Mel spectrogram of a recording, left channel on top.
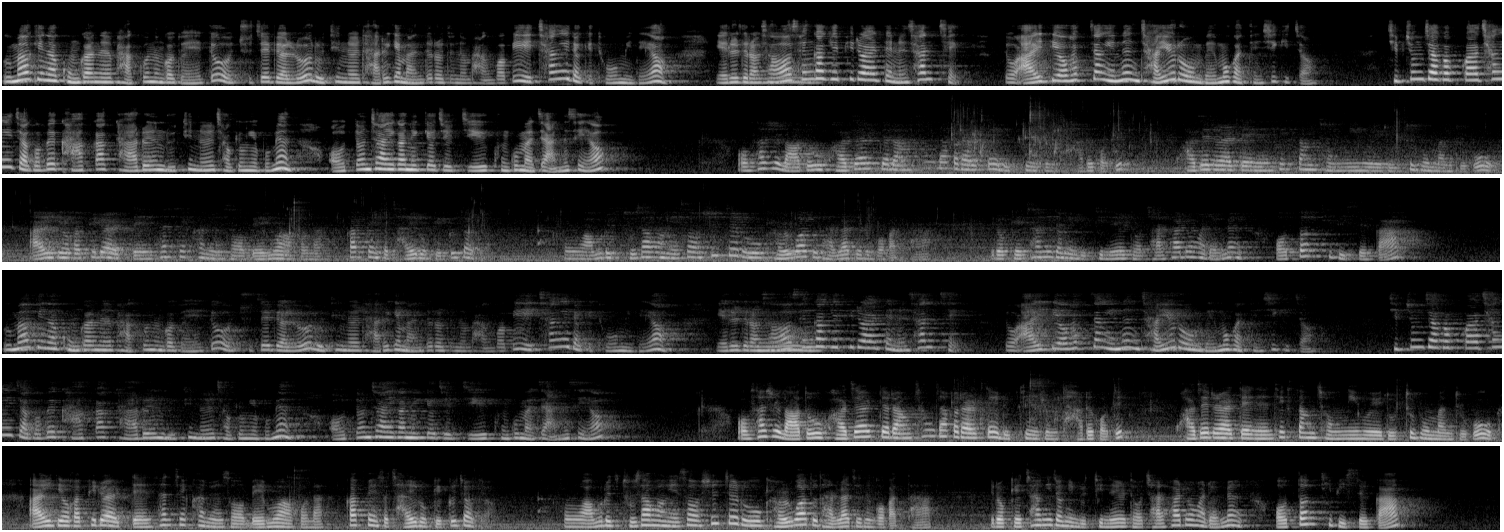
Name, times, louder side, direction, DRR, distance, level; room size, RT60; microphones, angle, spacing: voice 1, 0.0-9.6 10.0-13.1 13.9-21.1, left 6 dB, 60° left, 15 dB, 0.4 m, -23 dB
voice 2, 7.5-8.2 22.1-26.2 26.7-34.9 35.6-39.3 39.9-44.0, right 6 dB, 75° right, 11 dB, 0.4 m, -23 dB
sound 1, 23.4-40.7, left 1 dB, 30° left, 0.8 m, -41 dB
9.9 x 8.2 x 6.0 m, 0.96 s
head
